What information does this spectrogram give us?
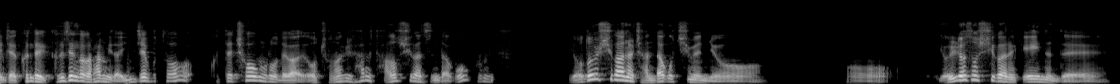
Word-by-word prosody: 인제 - - +1
근데 - - +2
그 155 - -2
생각을 165 -9 +4
합니다. 135 -6 +1
인제부터 160 - -3 0.2
그때 150 - -8
처음으로 175 -10 +1
내가 95 0 +3
어 - - -2
전화기를 130 +4 -6
하루에 180 +1 -4
5 150 - -3
시간 150 - -3
쓴다고? 90 -7 -6
그럼 - - -15 0.8
8 220 +4 +2
시간을 205 - +5
잔다고 100 +8 0
치면요, 75 - -4 0.8
어 80 -2 -11 0.6
16 210 - +4
시간을 150 - +2
깨 130 - +2
있는데 75 - -3
130 Hz, 295 characters per minute, -22 LUFS, -, 0.8 s, 시간을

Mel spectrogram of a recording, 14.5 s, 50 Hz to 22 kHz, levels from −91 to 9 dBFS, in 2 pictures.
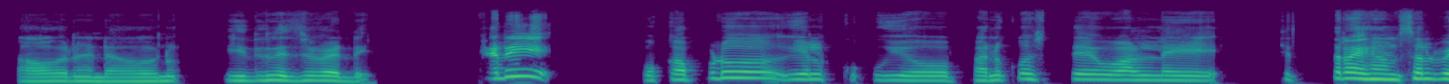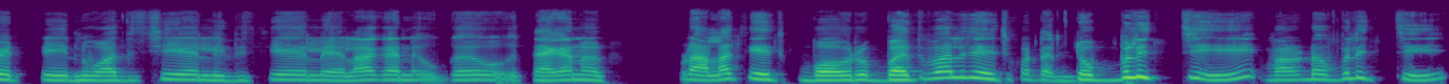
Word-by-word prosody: అవునండి. 155 0 -3
అవును. 150 +2 -3 0.3
ఇది 175 0 -4
నిజమండి. 170 -3 -1 0.6
కానీ 330 +1 +5 0.6
ఒకప్పుడు 210 +8 -2 0.3
వీళ్ళు 220 0 -2 0.4
యొ 180 - -2 0.3
పనికొస్తే 215 +5 -4
వాళ్ళని 190 -2 -1 0.5
చిత్రహింసలు 235 -2 +2
పెట్టి, 200 -2 -1
నువ్వు 180 0 0
అది 170 -1 -6
చేయాలి, 205 -4 -1
ఇది 175 +1 -9
చేయాలి 200 -2 -2
ఎలాగని 195 +2 0
ఉగ - - -19 0.4
తెగన 195 +3 +3 0.4
ఇప్పుడు 205 - +1
అలా 205 +3 +4
చేయించి, 215 -5 +2
బరు 185 +2 +6
బతిమాలి 250 +9 +5
చేయించుకుంటారు. 210 -7 -1
డబ్బులిచ్చి 270 +6 +5 0.3
మన 190 - +2
డబ్బులిచ్చి 210 -2 -3
195 Hz, 120 wpm, -23 LUFS, 180-220 Hz, 0.6 s, బరు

